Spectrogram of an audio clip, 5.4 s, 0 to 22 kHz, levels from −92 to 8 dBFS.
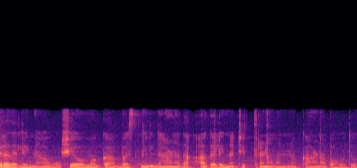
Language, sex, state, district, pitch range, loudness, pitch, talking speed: Kannada, female, Karnataka, Shimoga, 140-170 Hz, -21 LUFS, 150 Hz, 100 wpm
